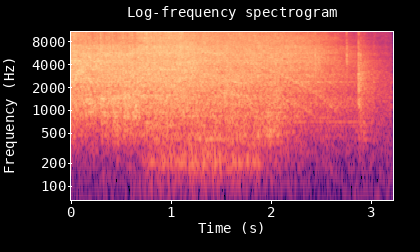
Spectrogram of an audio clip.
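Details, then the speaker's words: 1966 Chevelle with LS2 conversion and 6-speed, first start attempt: fuel pump primes, starter whirs a couple of seconds and winds down without firing; owner suspects injectors clogged by varnished fuel. "I hear the gas pump there it goes let's see what happens [Music] not gonna work"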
